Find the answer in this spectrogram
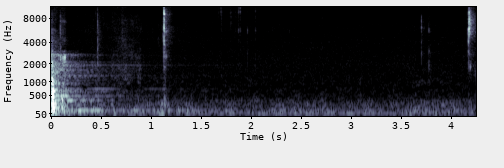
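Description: Steel jewelry pliers clicking against a small metal jump ring and chain: a sharp metallic click with a brief ringing decay at the start, then a smaller click about a second in.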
